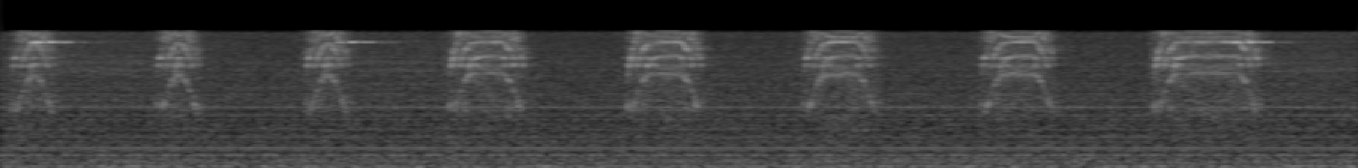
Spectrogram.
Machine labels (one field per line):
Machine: slide rail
